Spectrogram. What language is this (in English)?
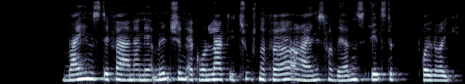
Danish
